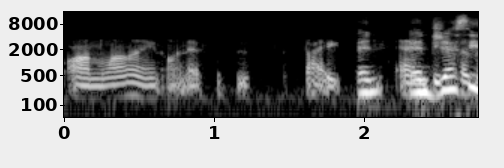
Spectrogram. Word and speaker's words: Gessie: on essence's site and Jesse is spelled with a G yes it's www G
